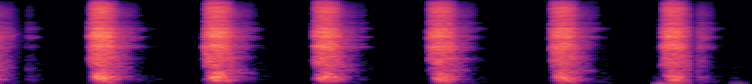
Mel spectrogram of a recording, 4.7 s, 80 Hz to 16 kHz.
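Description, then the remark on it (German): Six short, sharp sniffing inhalations follow one another at a steady, even rhythm, each a brief hissy burst of breath with silence between and no talking, as part of a breathing exercise of inhaling in eight small sniffs with an up-and-down hand movement. “Das heißt, du atmest ein, indem du 8 kleine, sagen wir mal, Schniefe nimmst.”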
